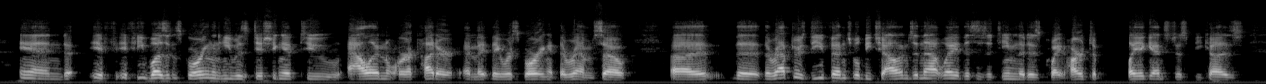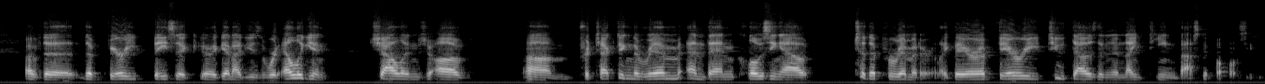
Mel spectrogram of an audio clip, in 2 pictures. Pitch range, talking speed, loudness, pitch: 115-160 Hz, 190 wpm, -25 LUFS, 130 Hz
